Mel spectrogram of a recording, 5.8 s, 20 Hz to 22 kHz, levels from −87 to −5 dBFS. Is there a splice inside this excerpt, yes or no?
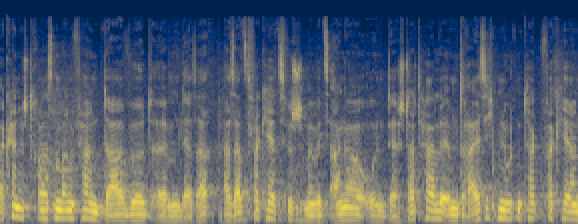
no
